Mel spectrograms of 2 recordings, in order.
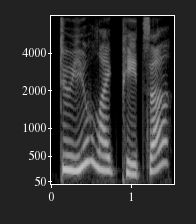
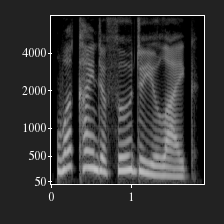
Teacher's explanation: notice the rising intonation at the end of yes no questions then notice the falling intonation at the end of wh questions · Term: question intonation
